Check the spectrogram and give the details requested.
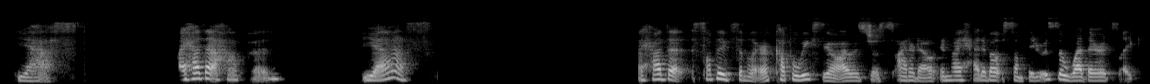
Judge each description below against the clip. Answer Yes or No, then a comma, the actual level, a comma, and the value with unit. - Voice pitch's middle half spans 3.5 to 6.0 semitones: Yes, average, 4.9 semitones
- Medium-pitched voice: No, high, 200 Hz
